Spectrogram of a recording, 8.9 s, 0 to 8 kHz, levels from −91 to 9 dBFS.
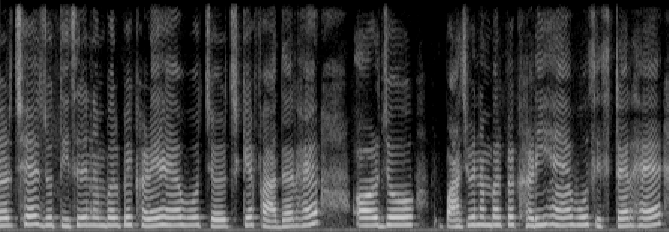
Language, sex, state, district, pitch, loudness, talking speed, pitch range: Hindi, female, Chhattisgarh, Korba, 265 Hz, -21 LUFS, 155 wpm, 250-275 Hz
